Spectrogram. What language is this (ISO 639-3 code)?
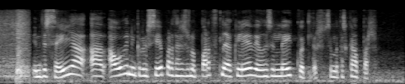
isl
